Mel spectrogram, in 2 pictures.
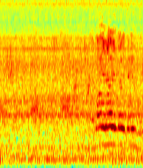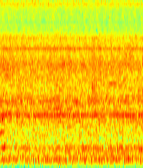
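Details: Feral kitten calling while eating: a single thin, high meow with a slightly falling tone around the middle, over a steady low rumble like an idling vehicle and a faint constant tone.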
